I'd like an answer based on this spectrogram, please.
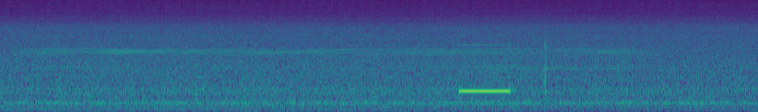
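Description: A single electronic beep lasting about half a second, a little past the middle, over a steady background hum. A faint click follows shortly after.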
